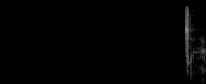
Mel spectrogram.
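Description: Near silence, then near the end a single short, sharp sound at the microphone, a quick breath just before speaking.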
